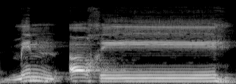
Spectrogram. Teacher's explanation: تو مد عارض کو 1 2 3 الف کے برابر کھینچ کر کے پڑھتے ہیں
